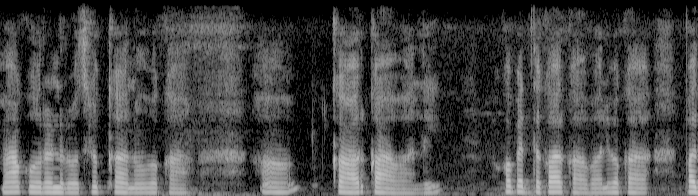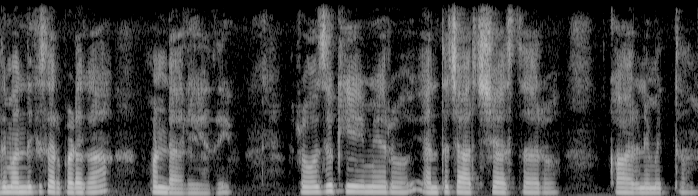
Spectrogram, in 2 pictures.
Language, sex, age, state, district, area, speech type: Telugu, female, 18-30, Andhra Pradesh, Konaseema, rural, spontaneous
